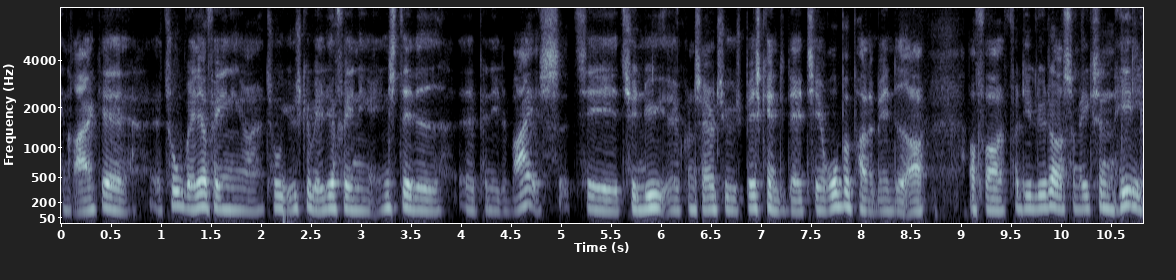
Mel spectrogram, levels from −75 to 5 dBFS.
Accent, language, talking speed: native, Danish, 150 wpm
